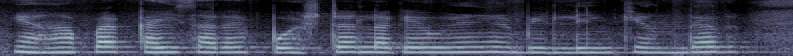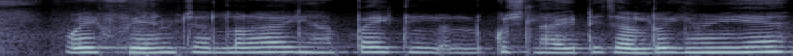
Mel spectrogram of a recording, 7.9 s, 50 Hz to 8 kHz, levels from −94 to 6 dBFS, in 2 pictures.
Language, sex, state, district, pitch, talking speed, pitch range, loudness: Hindi, female, Bihar, Sitamarhi, 250 Hz, 195 wpm, 245-260 Hz, -23 LUFS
